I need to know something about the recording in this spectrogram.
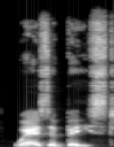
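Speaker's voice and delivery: icy, cold, unfriendly tone. Narrator reading a scene at a cabin, voicing McNair's cold voice. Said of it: "came the cold voice of McNair".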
